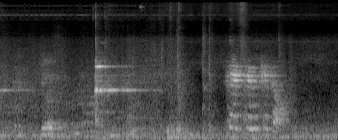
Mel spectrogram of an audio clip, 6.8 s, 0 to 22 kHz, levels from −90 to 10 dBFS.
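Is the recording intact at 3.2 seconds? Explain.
No, there's a skip ahead at about 3.23 to 3.25 s. Around 400 ms of sound was dropped, either in transit or by an overflowing jitter buffer, so playback jumps forward with no gap, and the two sides butt straight together.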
